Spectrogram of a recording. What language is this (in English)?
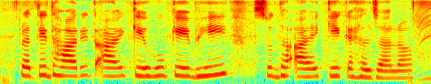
Bhojpuri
